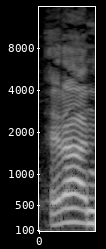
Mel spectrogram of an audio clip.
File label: "ran", Ansus; to cook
